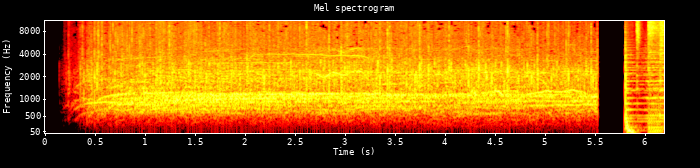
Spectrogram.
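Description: Crowd applauding and cheering, added as a sound effect between music tracks. It swells up over about half a second, holds steady and cuts off suddenly about five and a half seconds in.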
